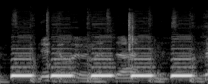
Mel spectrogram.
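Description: Car horn sounding in short, evenly spaced beeps, about three a second, one steady tone each time, with laughter between.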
